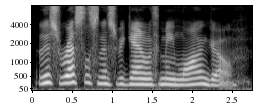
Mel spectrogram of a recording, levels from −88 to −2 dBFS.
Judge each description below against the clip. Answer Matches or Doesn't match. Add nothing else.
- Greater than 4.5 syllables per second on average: Doesn't match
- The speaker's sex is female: Matches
